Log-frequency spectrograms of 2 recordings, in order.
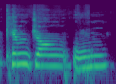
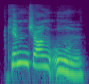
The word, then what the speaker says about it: Kim Jong-un: see why how do we say his name Kim Jong-un Kim Jong-un yes um he's an interesting Feller he is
